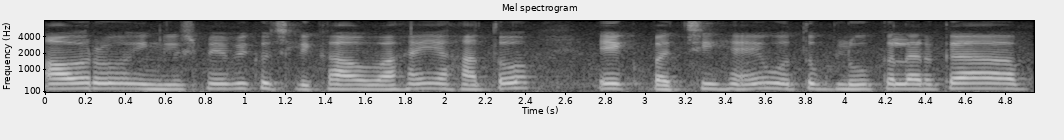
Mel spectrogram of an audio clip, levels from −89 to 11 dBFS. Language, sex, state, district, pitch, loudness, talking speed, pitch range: Hindi, female, Bihar, Patna, 205 Hz, -17 LUFS, 230 wpm, 185-210 Hz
